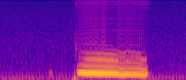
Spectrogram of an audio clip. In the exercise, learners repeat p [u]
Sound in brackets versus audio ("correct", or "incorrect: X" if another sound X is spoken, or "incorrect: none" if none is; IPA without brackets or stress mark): correct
